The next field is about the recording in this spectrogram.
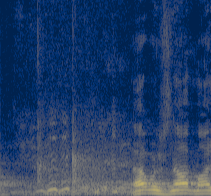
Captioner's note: crowd laughing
